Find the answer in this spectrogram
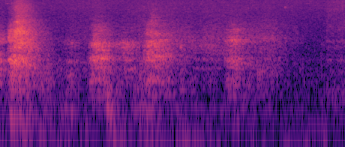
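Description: Husky-mix dog breathing in soft, breathy puffs, four or five about half a second apart, while being petted.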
